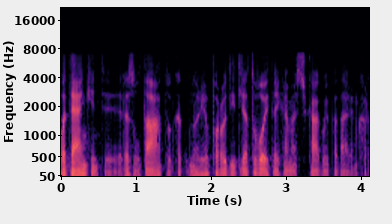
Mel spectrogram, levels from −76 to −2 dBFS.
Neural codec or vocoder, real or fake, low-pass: codec, 16 kHz, about 1 kbps, DyCAST, with the encoder's durations; fake; 7.2 kHz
